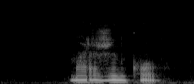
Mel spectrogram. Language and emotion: Russian, neutral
